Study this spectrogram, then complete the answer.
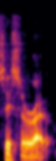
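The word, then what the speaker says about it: CSSRO: at the moment is the chief ssr officer um pronounced cicero why ssr because well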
